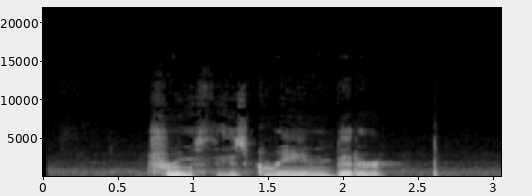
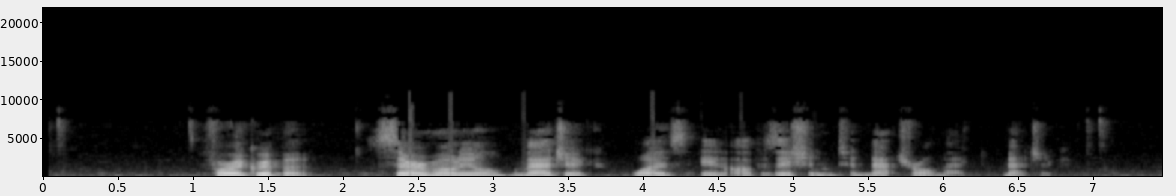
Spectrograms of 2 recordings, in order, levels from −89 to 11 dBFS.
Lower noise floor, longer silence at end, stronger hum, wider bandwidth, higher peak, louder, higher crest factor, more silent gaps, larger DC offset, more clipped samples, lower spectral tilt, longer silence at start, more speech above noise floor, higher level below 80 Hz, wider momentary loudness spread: second, -51 dBFS vs -59 dBFS; about the same, 0.75 s vs 0.85 s; neither; second, 7 kHz vs 7.8 kHz; about the same, 0 dBFS vs -2 dBFS; first, -19 LUFS vs -22 LUFS; about the same, 20 dB vs 20 dB; neither; neither; neither; first, -8 dB/octave vs -6 dB/octave; second, 0.7 s vs 1.15 s; second, 33 dB vs 37 dB; about the same, -52 dBFS vs -56 dBFS; about the same, 18 LU vs 17 LU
